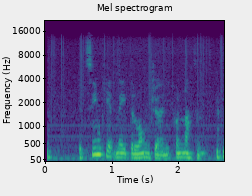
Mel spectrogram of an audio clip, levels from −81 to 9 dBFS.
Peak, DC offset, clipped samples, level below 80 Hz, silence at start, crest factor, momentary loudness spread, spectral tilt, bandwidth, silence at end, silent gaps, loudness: -4 dBFS; under 0.1%; under 0.1%; -44 dBFS; 0.05 s; 16 dB; 14 LU; -8 dB/octave; 14 kHz; 0 s; none; -19 LUFS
